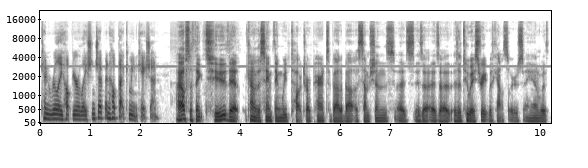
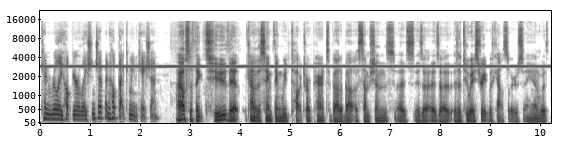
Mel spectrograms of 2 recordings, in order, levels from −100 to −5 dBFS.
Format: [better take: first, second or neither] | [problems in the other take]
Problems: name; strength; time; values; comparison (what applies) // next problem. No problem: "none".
first | high-pitched whine; loud; throughout; 3 kHz, 8 dB below the speech; faint in the first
